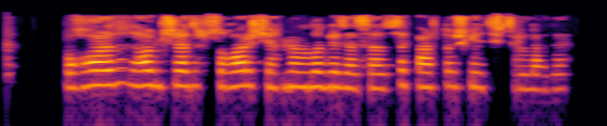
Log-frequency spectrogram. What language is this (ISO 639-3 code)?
uzb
